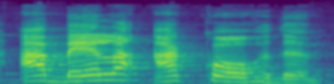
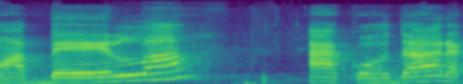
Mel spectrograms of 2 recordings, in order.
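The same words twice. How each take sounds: First: Said in the usual way. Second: "a bela" with the two A sounds joined as one syllable; vowels merged. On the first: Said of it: "Compare a divisão gramatical". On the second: Shown as a demonstration. Teacher showing vowels merging across words. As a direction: run "bela" and "acordara" together, the A sounds fused. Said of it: "esses dois As é como se eles se unissem".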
